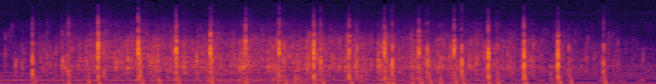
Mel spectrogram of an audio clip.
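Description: Audience applauding outdoors: a scattered run of separate hand claps that dies away near the end.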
